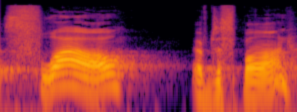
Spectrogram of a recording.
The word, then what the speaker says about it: Slough of Despond: And he's running to the slough of despond, right? Because that's the way it's pronounced.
